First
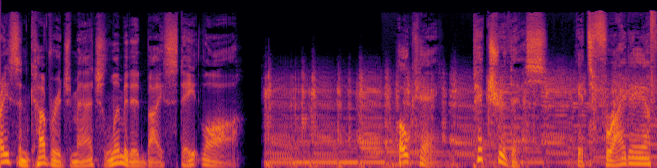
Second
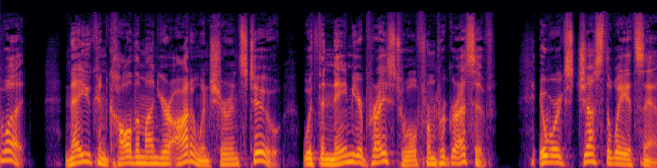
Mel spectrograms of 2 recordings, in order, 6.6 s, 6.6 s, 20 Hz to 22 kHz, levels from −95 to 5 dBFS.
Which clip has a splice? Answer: first; 1 cut; at 2.5 s

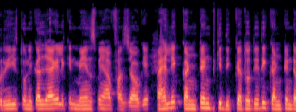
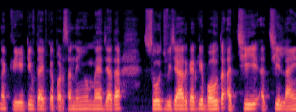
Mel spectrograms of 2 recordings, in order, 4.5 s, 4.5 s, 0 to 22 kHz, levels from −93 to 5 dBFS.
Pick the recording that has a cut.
first; 1 cut; at 2.3 s

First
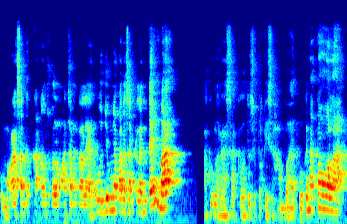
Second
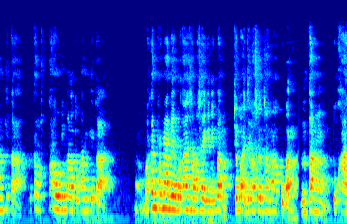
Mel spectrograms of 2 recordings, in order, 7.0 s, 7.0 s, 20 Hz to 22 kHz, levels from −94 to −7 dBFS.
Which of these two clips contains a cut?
second; 2 cuts; at 4.6 s, 6.0 s

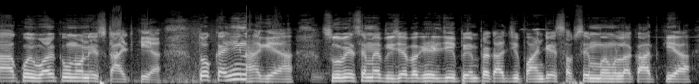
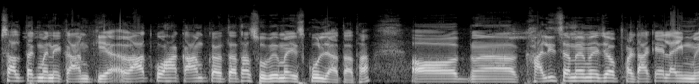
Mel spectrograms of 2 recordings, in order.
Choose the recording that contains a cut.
first; 1 cut; at 2.5 s

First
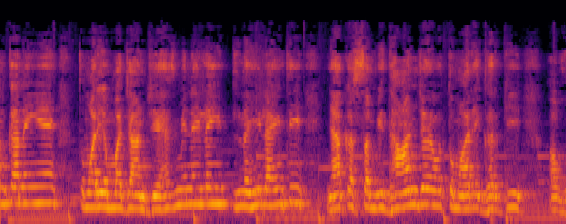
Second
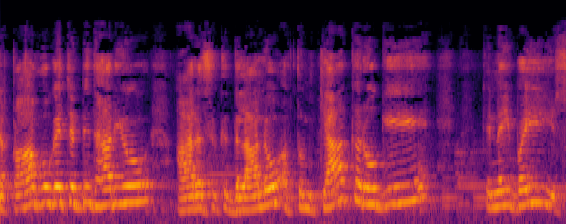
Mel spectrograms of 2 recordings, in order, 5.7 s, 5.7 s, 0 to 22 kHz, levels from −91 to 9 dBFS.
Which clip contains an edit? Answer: second; 1 cut; at 4.7 s

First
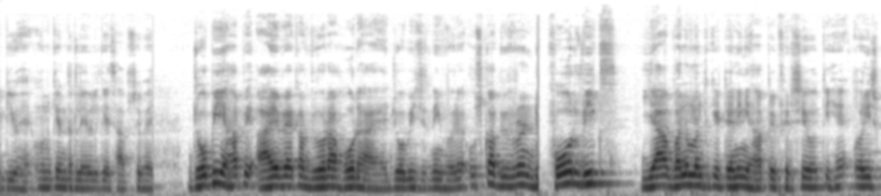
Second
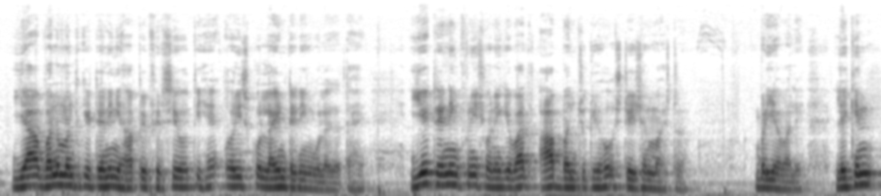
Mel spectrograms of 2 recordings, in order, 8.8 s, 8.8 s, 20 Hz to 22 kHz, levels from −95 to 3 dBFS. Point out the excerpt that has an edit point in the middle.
first; 2 cuts; at 1.6 s, 5.4 s

